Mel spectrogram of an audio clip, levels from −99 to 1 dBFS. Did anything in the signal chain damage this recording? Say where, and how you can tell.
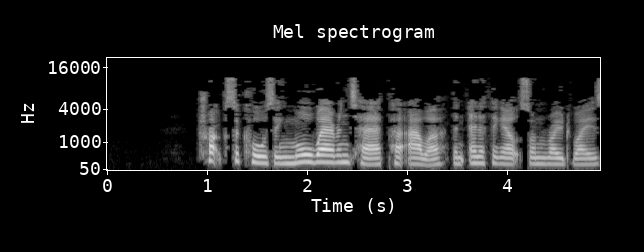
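Yes. The whole clip sounds watery and swirly, with the treble stopping dead at about 11.5 kHz and metallic chirps where fine high detail should be. That is heavy damage at the codec stage, likely MP3 compression at a low bitrate, consistent with roughly 32 kbps. Short of bits, the encoder discards everything above a fixed cutoff and zeroes weaker frequency lines, which then flicker on and off from frame to frame and produce the swirl.

Pre-echo appears from 3.60 to 3.62 s: a brief hiss of about 23 ms arrives just ahead of a sharp attack, which itself sounds soft and smeared. This also comes from the codec. The transform spreads its quantisation noise across the whole block, so noise sized for the loud onset also fills the quiet moment before it, where nothing masks it.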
